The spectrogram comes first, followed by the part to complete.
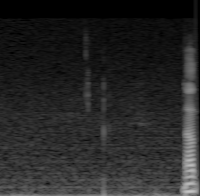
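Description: Two faint computer mouse clicks in quick succession about a second in, over a steady low hum, before a man's voice begins at the very end.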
